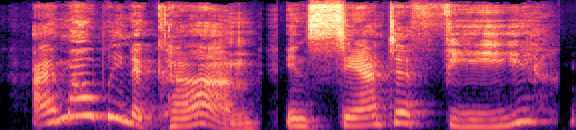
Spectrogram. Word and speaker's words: Santa Fe: It looks like it's Santa Fe, but it's not.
